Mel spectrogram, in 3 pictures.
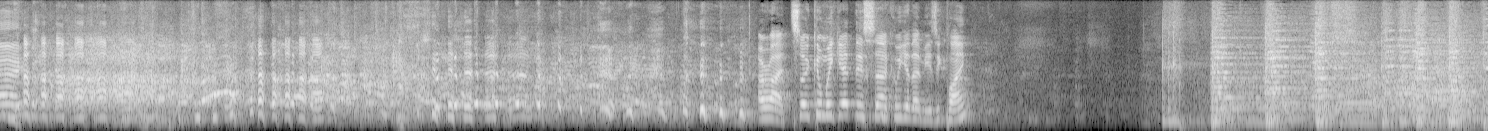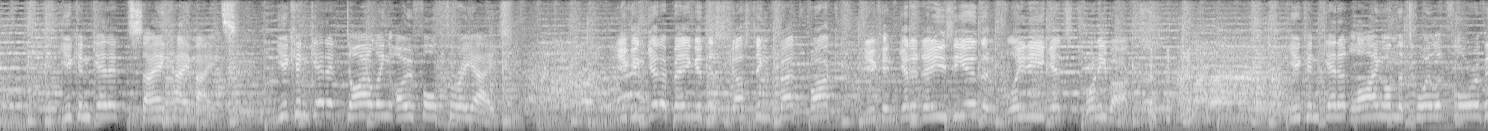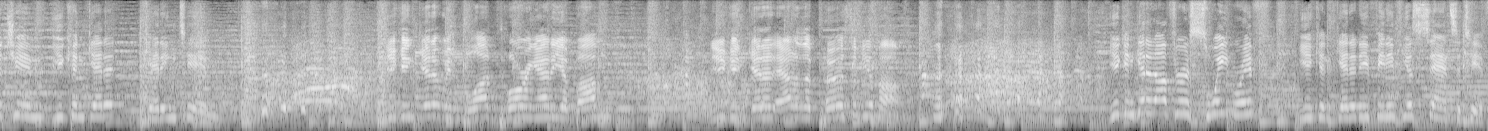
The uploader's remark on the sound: Recorded LIVE at Heya Bar in Brisbane on March 18, 2017.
